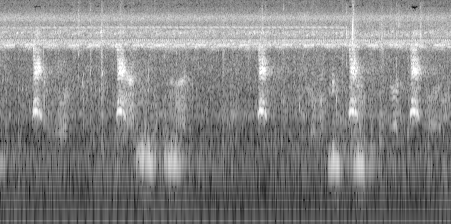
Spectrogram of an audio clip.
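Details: Frogs croaking at night: sharp ringing croaks spaced about a second apart, softer lower croaks between them, and a continuous high insect hum behind.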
